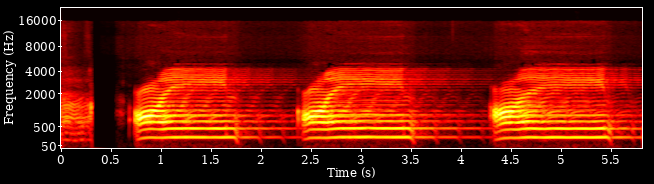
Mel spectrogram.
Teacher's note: زبان پیچھے حلق کی طرف مضبوطی سے لے جاتے ہوئے باریک آواز کے ساتھ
